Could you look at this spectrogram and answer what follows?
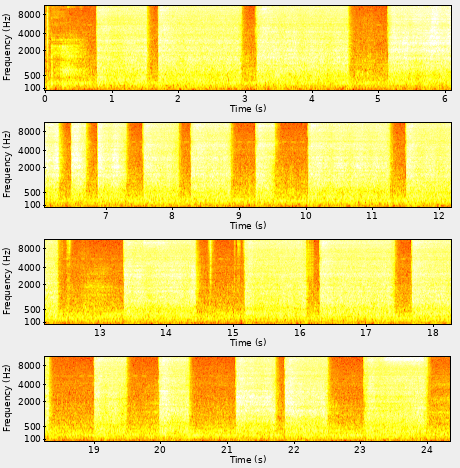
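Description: Spray paint in a creamy trim colour hisses onto a Gundam diorama model in many short, loud, close bursts separated by brief pauses, with no talking.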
